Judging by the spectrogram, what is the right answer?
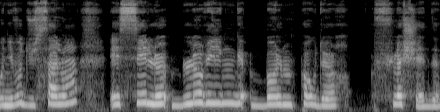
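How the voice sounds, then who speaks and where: A woman is speaking. Her intonation is lively. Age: 20s. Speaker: beauty youtuber. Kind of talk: product haul review. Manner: casual, with many fillers.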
